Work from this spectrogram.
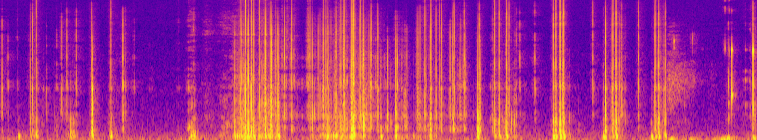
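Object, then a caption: Small box covered in glass or plastic rhinestones. Long nails scratch and tap across a small square box covered in glass or plastic rhinestones, with the grip on the box changing near the end. The result is quiet, crisp crunchy clicks and bright scratching, scattered at first, then a dense raspy stretch in the middle, and finally a few sharp separate taps.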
